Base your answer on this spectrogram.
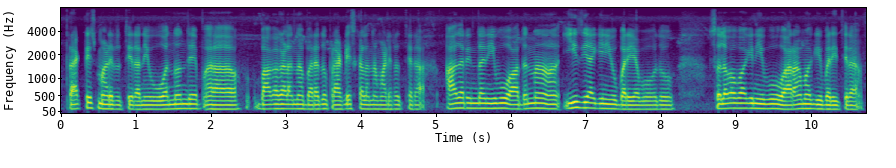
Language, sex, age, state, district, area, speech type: Kannada, male, 45-60, Karnataka, Chikkaballapur, rural, spontaneous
